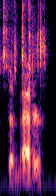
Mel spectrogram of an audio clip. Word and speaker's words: Deatter: And here comes Don Deatter. That's what I was told is pronounced as the better.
